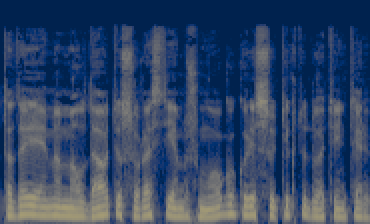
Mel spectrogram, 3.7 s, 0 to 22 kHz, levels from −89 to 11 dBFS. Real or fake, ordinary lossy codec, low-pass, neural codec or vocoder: real; MP3, 64 kbps; 14.4 kHz; none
